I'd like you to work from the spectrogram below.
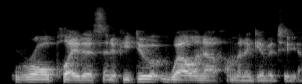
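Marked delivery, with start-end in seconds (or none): none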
